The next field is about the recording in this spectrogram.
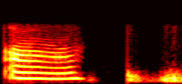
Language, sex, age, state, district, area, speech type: Telugu, female, 18-30, Andhra Pradesh, Nellore, rural, conversation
